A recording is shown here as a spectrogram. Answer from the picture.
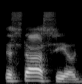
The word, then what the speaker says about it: Distasio: Tell us your last name so we say it right. – Distasio. D-I-S-T-A-S-I-O.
